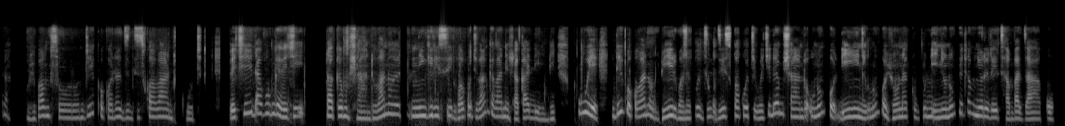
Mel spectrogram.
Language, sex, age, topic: Ndau, female, 25-35, education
